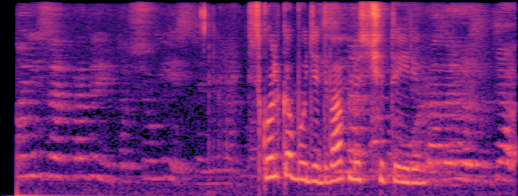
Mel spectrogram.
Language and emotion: Russian, neutral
